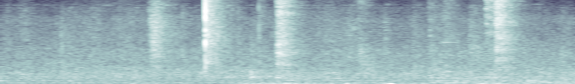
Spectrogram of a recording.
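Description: Felt-tip marker strokes on a whiteboard: a few short scratchy strokes as a line and a label are drawn, with a dull thump near the three-second mark, over a steady low rumble of background noise.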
